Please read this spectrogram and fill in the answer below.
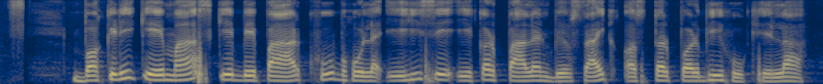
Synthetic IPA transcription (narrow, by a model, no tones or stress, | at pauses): bəkɽikemaskebepaɾkʰubɦolaʔeɦiseʔekəɾpalənbjəwsaikəst̪əɾpəɾbʱiɦokʰela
